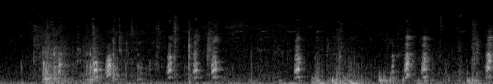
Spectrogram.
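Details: Chickens at feed: rapid, irregular pecking knocks and scratching, with brief soft chirping clucks slipped in between.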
